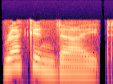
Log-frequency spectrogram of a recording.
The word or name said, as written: recondite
